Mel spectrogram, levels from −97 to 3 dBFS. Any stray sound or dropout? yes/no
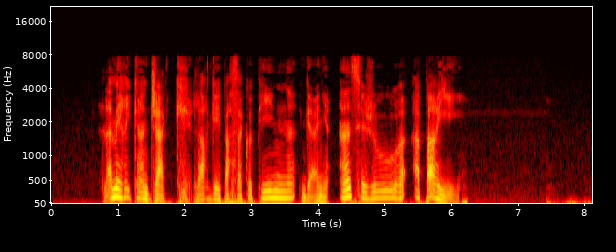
no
